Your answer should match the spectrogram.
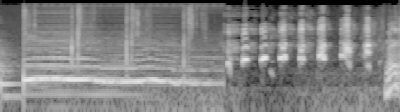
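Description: A held humming tone for about two seconds, then a quick run of a dozen or so short pulsed calls, about eight a second, ending just before speech resumes.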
